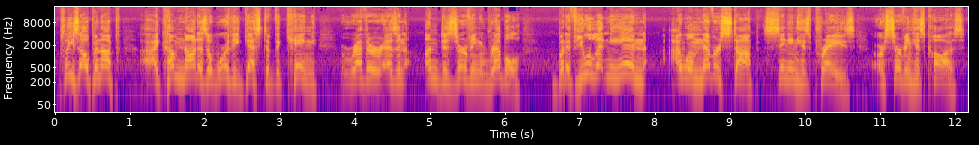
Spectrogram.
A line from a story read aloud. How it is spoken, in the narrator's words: Christian called out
